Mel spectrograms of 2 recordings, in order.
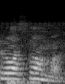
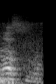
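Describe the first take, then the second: First: A full vowel separates the s and m. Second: The m follows the s with no vowel. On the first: The speaker calls it wrong. "ऐसे नहीं बोलेंगे कि रसम" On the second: The speaker calls it right. "आधा स तो आधा रस, म तुरंत म बोल देंगे"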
